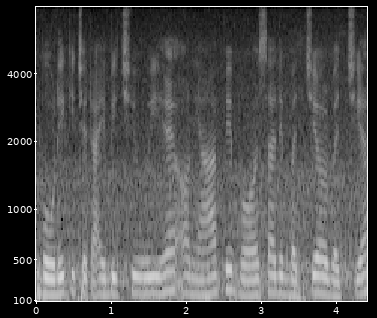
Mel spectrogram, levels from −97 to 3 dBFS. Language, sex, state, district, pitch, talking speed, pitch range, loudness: Hindi, female, Bihar, Madhepura, 160 Hz, 205 wpm, 150-170 Hz, -23 LUFS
